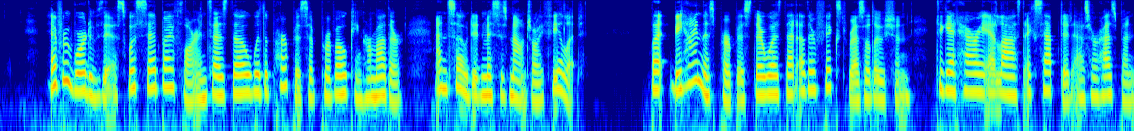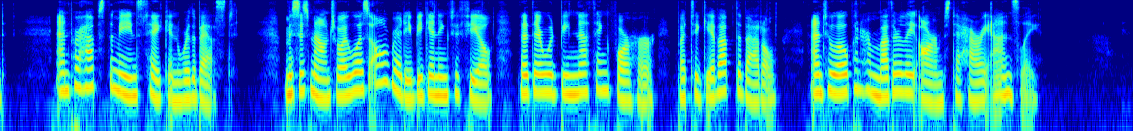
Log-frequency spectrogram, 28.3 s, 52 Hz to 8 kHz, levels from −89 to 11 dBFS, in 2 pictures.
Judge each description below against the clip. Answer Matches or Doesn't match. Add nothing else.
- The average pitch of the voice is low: Doesn't match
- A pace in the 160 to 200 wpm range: Matches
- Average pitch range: Matches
